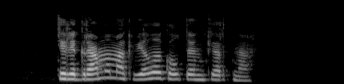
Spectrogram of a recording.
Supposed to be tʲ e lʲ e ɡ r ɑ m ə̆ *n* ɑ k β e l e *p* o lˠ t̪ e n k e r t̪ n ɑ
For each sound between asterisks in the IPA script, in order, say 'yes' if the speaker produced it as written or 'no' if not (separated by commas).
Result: no, no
